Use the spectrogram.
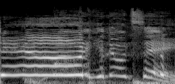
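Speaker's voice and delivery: loud, very high squeal of fake shock; mock astonishment. Host answering co-host's obvious score-a-touchdown advice, mock astonishment. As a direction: feign huge surprise at the obvious.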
